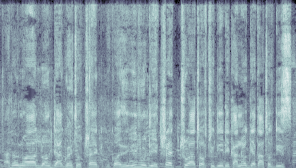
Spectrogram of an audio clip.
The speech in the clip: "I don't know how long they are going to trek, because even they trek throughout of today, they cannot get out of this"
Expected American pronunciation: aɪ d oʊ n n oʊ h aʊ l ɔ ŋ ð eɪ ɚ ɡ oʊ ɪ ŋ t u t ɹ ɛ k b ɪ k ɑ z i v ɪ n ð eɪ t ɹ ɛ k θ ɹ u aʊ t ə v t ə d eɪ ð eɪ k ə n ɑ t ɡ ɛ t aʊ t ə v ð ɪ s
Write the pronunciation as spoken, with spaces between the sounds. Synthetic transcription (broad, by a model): aɪ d oʊ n n oʊ h aʊ l ɔ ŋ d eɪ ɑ ɡ oʊ ɪ ŋ t u t ɹ ɛ k b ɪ k ɑ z i v ɪ n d eɪ t ɹ ɛ k t ɹ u aʊ t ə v t ə d eɪ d eɪ k ə n ɑ t ɡ ɛ t aʊ t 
